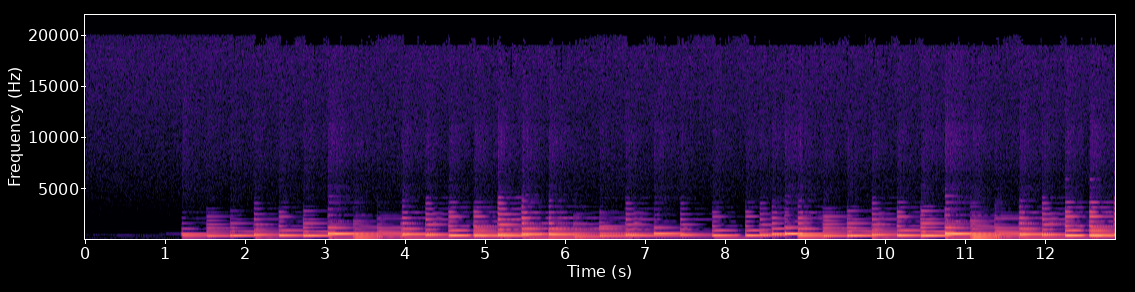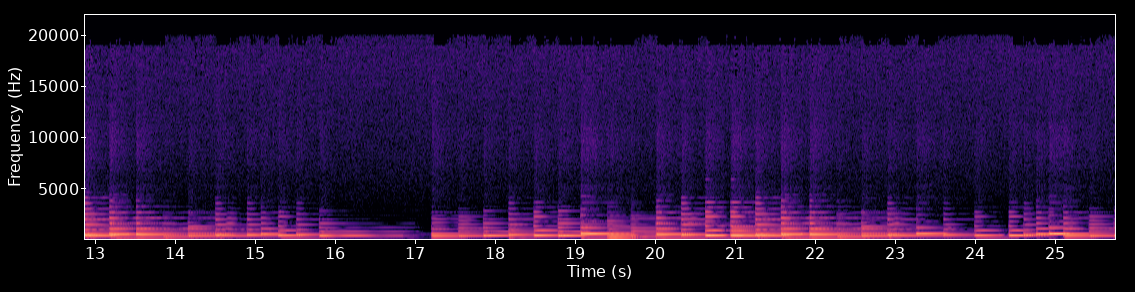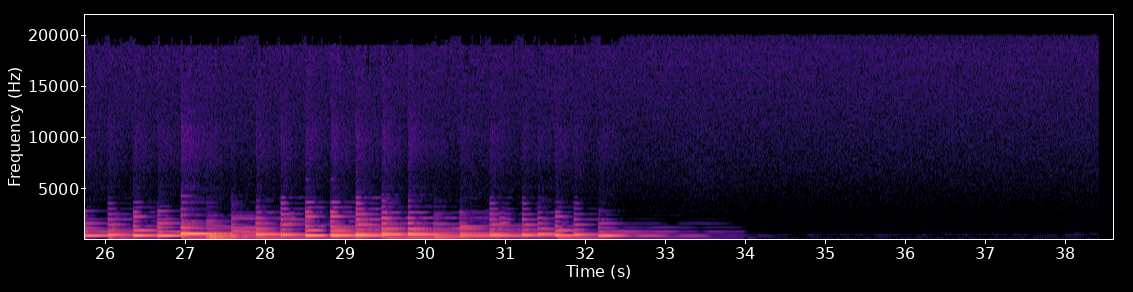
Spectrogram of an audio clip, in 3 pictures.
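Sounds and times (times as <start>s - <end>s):
antique melody: 1.2s - 34.0s.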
